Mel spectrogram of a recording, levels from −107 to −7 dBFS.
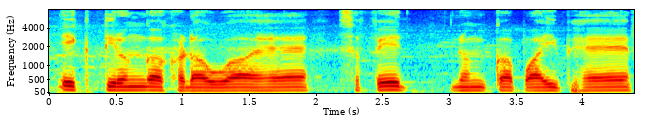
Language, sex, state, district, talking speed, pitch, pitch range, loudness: Hindi, male, Uttar Pradesh, Shamli, 135 wpm, 115 Hz, 110-120 Hz, -15 LUFS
